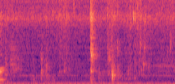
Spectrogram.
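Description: Wooden spoon stirring a pot of roast beef and vegetables in broth, with a few light ticks of the spoon against the pot, over a steady low hum.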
